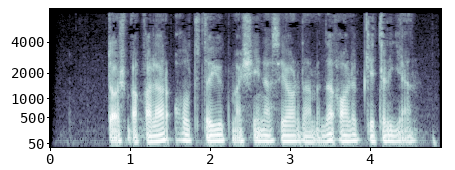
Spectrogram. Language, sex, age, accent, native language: Uzbek, male, 35+, Toshkent shahri, Uzbek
